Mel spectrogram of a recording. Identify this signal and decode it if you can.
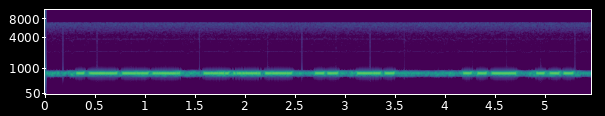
Morse code, heard as a keyed tone, about 17 wpm, 750 Hz. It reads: JOIN US
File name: iz7slz / VLF / SAQ 24-12-2024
